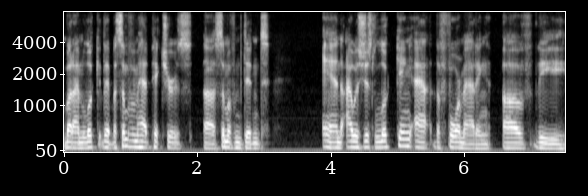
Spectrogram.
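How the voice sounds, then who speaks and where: A man with an unremarkable speaking voice talks at a medium pitch, with fairly even intonation and very even loudness. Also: moderate pace. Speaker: voice actor. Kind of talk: interview answer. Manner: casual, conversational.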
